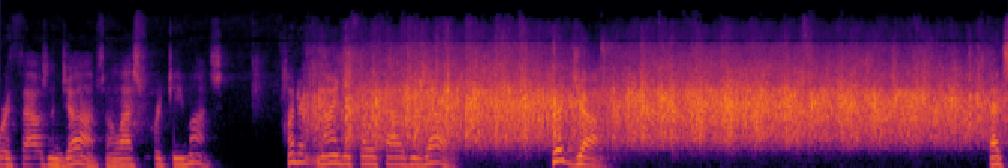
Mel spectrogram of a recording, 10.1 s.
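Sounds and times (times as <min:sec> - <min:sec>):
speech: 0:00.0 - 0:04.7, 0:05.5 - 0:06.2, 0:09.9 - 0:10.0
crowd clapping: 0:02.8 - 0:10.0.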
